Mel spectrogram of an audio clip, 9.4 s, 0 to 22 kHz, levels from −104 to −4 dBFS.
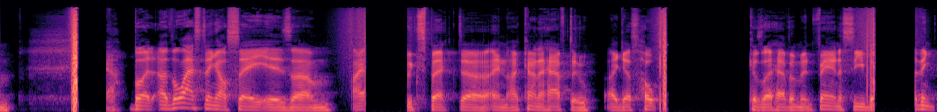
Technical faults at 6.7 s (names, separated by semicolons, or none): wireless microphone squelch dropout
